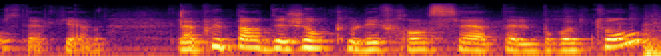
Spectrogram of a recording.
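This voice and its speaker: Somewhat breathy and dark, a woman's mellow voice carries ordinary pitch variation. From Brittany, France. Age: 60s. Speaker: audience member. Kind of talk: public debate. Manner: halting.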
